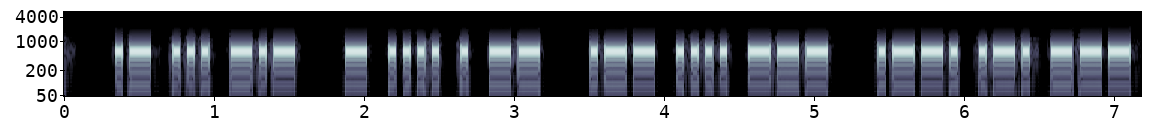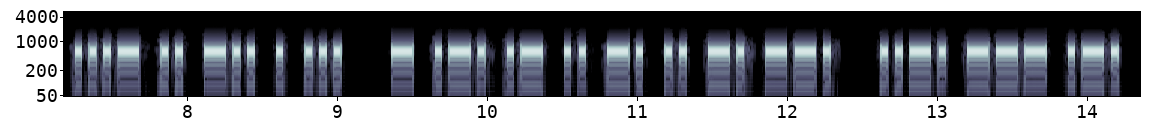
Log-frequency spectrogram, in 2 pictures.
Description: Morse code, heard as a keyed tone, about 25 wpm, 600 Hz. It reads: ASK THEM WHO PROVIDES TRAINING FOR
